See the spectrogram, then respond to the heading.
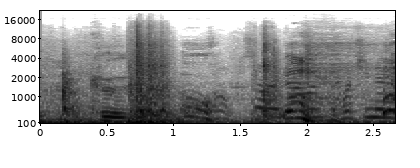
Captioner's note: door bangs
